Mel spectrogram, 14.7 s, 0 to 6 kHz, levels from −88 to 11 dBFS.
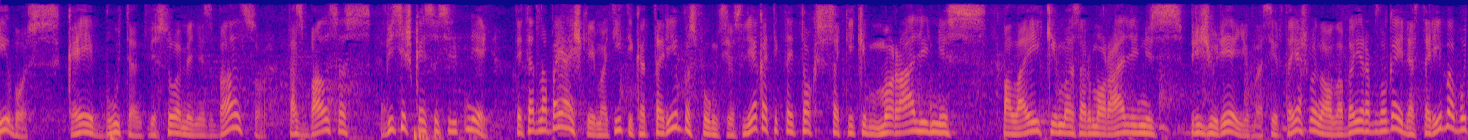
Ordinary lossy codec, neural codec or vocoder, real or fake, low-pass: MP3, 32 kbps; none; real; 5.4 kHz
